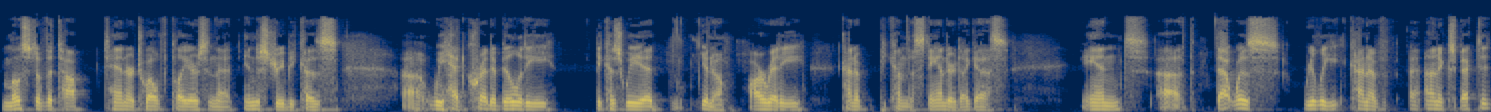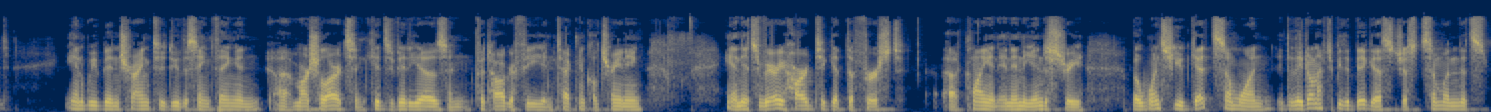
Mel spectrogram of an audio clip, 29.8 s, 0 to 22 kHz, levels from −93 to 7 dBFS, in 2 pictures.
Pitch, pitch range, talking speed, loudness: 115 Hz, 110-120 Hz, 175 wpm, -17 LUFS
